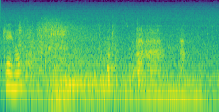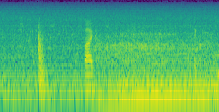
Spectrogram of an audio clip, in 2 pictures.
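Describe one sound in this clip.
A truck engine idles with a low rumble.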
